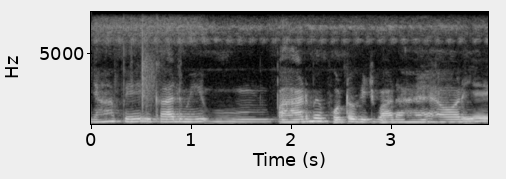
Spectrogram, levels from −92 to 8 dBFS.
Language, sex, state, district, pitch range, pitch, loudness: Hindi, male, Bihar, West Champaran, 165-185 Hz, 175 Hz, -16 LUFS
